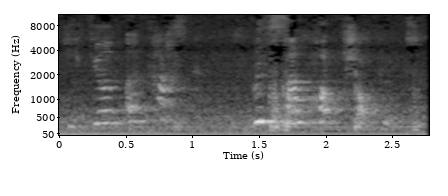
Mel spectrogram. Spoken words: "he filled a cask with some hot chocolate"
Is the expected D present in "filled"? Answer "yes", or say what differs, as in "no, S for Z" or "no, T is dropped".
no, D is dropped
